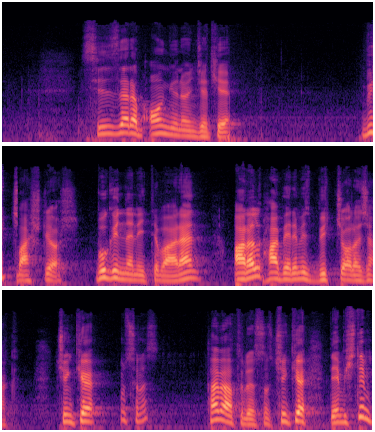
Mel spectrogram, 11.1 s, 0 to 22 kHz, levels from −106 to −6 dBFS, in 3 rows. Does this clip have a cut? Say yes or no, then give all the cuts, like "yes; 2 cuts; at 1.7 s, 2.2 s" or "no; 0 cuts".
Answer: yes; 6 cuts; at 1.4 s, 2.1 s, 3.9 s, 4.6 s, 6.3 s, 8.6 s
